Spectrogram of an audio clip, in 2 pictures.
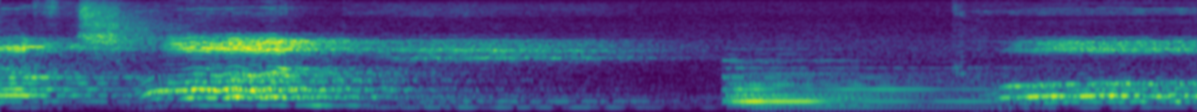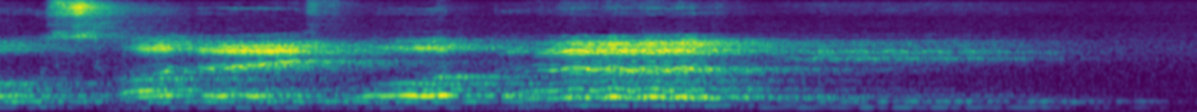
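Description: Baritone singing an art song with grand piano accompaniment. The voice sings several sustained, wavering phrases; about four seconds in the piano strikes a new chord, and the sound dies away near the end.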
